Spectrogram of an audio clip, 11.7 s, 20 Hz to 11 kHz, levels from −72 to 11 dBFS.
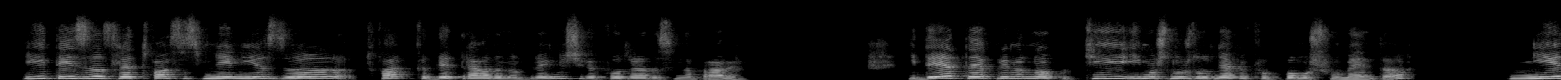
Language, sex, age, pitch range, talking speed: Bulgarian, female, 30-49, 220-260 Hz, 170 wpm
